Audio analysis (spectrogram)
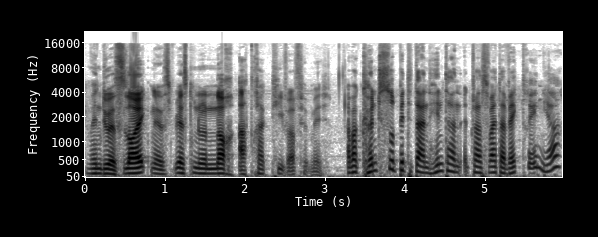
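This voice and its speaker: A man's voice: mid-range voice, expressive, brisk, noisy background, close to an everyday voice. Man playing a brash, swooping lecherous adventurer. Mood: brash, flirty. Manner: cheeky, crude. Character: brash lecherous male guild adventurer, shameless flirt.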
